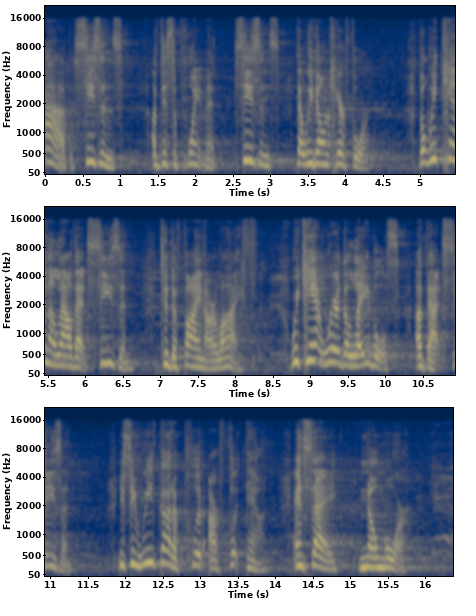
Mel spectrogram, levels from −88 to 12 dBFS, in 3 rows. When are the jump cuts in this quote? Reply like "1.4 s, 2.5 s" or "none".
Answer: 3.8 s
